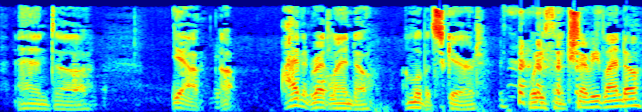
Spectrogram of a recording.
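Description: A man with a fairly low pitch talks at a moderate pace, his fairly bright tone carrying a slightly husky edge and lively intonation.

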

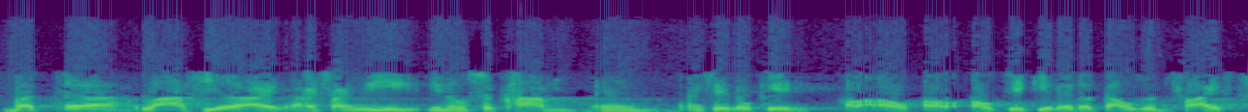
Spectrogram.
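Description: A man with a Singaporean accent at a moderate pace, very even loudness and hardly any pauses, over noticeable background noise. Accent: Singapore English. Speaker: collector. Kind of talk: casual chat. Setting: phone call. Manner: halting.

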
